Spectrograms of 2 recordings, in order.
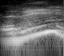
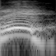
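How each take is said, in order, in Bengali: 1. স্বরধ্বনিটি দীর্ঘ, 'reed'-এর মতো। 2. স্বরধ্বনিটি হ্রস্ব, 'red'-এর মতো। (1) "এই রিডটা রিড না রেড" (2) "এই রিডটা রিড না রেড"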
